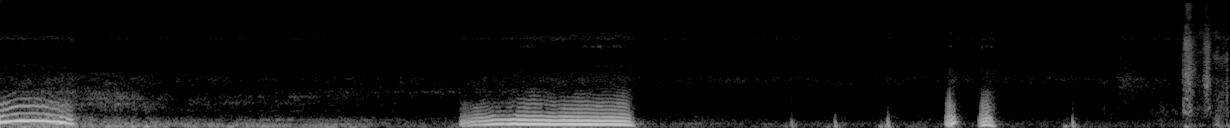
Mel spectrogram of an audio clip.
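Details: Chubby sleeping pet snoring: two low, buzzing snores about a second long each, separated by quiet breathing.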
